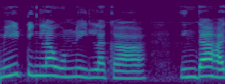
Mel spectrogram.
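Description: A high-pitched cartoon character's voice talking in a sing-song way, with a short pause near the end.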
